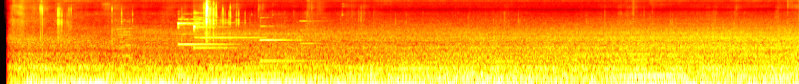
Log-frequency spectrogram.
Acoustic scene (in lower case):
car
